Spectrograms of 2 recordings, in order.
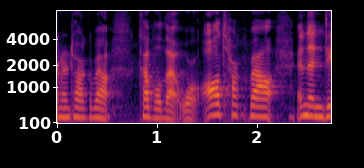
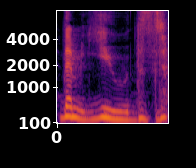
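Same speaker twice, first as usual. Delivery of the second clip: put-on pretentious voice, lower; 3 semitones lower than usual. Speaker telling the others how a favorite character says certain words: imitating Schmidt's pretentious pronunciation. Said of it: "he says".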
